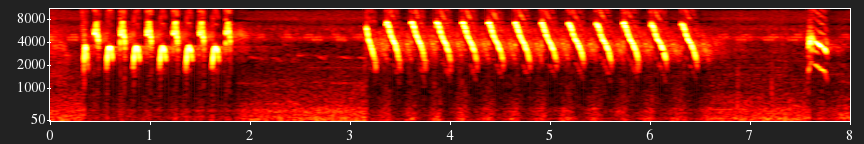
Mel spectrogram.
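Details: Bar-winged prinia, semi type, in full lively song used to lure and train other birds: fast bursts of high, sharp descending notes, about four per second, then a pause and a longer run of sweeping whistles.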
